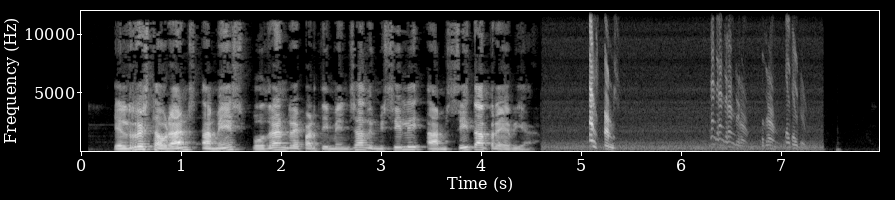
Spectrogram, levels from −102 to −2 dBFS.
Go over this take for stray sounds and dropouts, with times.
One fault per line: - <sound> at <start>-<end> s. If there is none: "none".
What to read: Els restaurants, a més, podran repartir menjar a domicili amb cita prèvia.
- chirp at 5.1-5.4 s
- chirp at 6.3-7.3 s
